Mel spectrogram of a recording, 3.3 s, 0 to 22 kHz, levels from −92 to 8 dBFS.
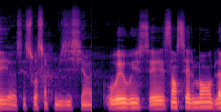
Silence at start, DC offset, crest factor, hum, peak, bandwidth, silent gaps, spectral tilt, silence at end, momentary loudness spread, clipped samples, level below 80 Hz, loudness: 0 s; under 0.1%; 18 dB; none; -4 dBFS; 15.5 kHz; none; -5.5 dB/octave; 0 s; 13 LU; under 0.1%; -68 dBFS; -22 LUFS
